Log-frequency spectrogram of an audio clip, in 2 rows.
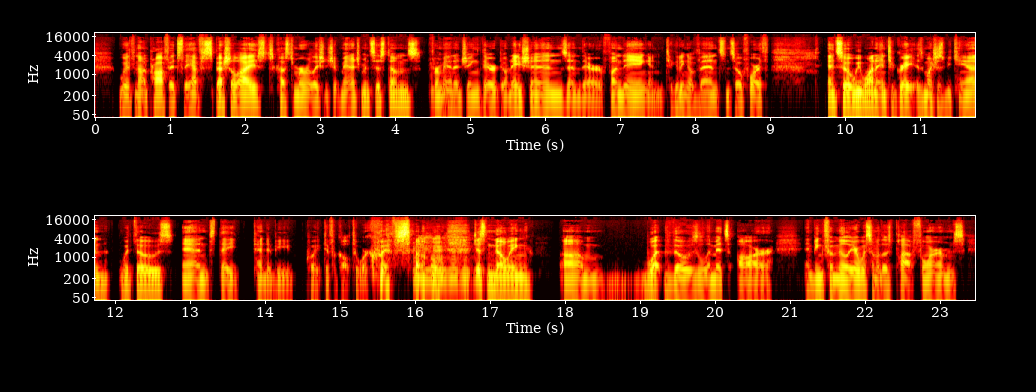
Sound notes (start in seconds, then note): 15.6 laugh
